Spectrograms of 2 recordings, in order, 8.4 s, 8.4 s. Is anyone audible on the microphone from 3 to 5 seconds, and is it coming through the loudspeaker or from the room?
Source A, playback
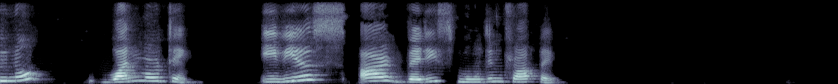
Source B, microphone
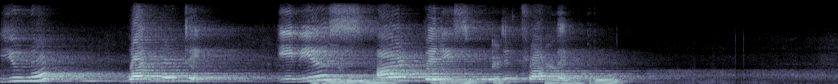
both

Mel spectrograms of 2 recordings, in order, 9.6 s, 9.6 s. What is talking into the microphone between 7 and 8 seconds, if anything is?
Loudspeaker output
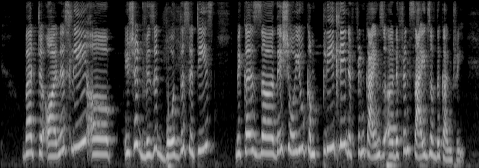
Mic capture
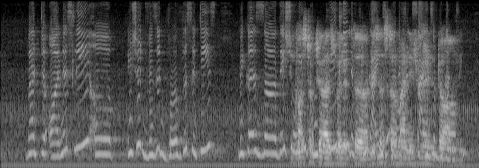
both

